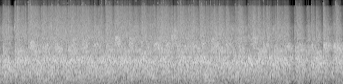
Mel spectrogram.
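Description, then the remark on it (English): A steady round of applause from a crowd: dense, crackling hand claps that hold loud and even for about seven seconds, with no talking over them. “So I'd like you know, a vote of thanks and a round of applause for that.”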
